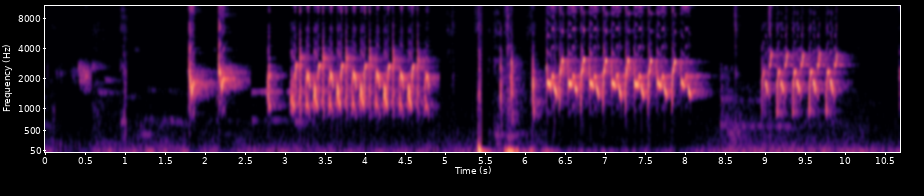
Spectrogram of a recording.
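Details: Yellow-vented bulbul in long rapid 'ropel panjang' song played to make other bulbuls sing: three fast bubbling runs of looping notes, separated by a few sharp clicks and single chirps.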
